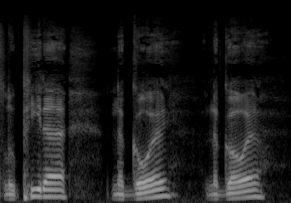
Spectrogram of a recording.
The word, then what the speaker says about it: Lupita Nyong'o: Then you have, and I hate pronouncing her last name, but it's Lupita Nyong'o.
